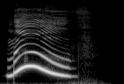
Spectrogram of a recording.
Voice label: L LICKS, FEM SPOKEN, R&B Dance; Spectrasonics Vocal Planet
